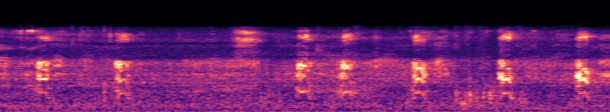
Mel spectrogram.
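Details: Young Dogo Argentino, seven months old, reacting to footage of himself with high, yipping barks that come in irregular bursts, a few closely paired, separated by brief quiet gaps over steady low hiss.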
